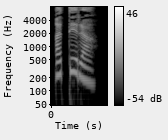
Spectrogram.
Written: ಅಧೀರ

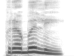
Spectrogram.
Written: ಪ್ರಬಲಿ

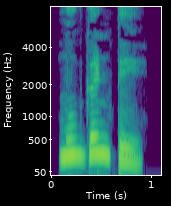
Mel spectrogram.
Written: ಮುಗ್ಗಂಟೆ

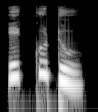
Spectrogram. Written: ಎಕ್ಕಡಿ

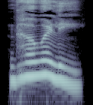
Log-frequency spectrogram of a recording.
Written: ಧಾವಳಿ

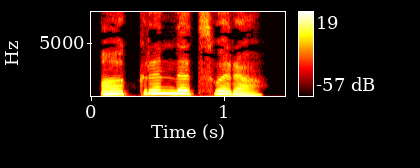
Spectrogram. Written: ಆಕ್ರಂದತ್ಸ್ವರ

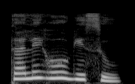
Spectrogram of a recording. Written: ತಲೆಹೋಗಿಸು

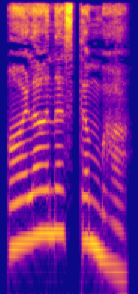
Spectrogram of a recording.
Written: ಆಲಾನಸ್ತಂಭ

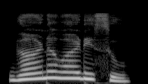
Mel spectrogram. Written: ಗಾಣವಾಡಿಸು

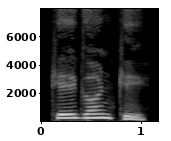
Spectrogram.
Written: ಕೆಯ್ಗಾಣ್ಕೆ

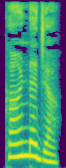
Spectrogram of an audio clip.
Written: ಕಾಂಡಜ

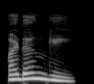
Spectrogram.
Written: ಅಡಂಕೆ

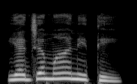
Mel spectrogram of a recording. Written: ಯಜಮಾನತಿ

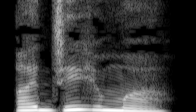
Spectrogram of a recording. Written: ಅಜಿಹ್ಮ

